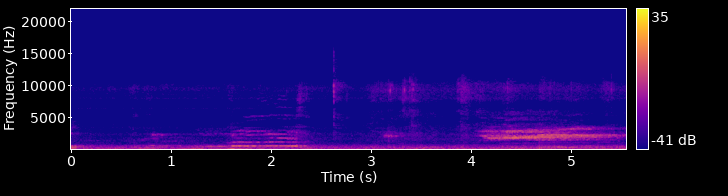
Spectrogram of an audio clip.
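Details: Domestic cat with two meows: a short harmonic cry, then a longer, higher, strained call near the end, with soft Marathi speech and household noise in the background.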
